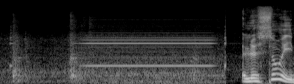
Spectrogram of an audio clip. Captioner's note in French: bip continu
